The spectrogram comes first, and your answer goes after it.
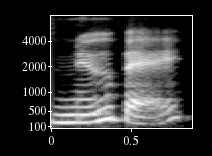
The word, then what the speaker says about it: Nube: Uh it's pronounced Nube and is the Spanish word for cloud.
